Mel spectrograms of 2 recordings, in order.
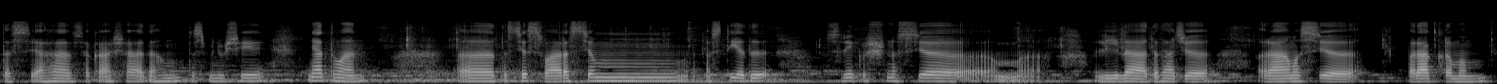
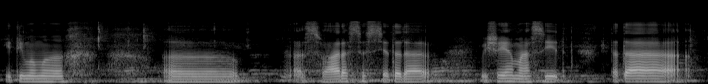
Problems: background conversations at intervals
